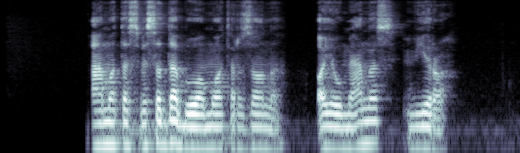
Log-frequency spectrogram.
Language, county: Lithuanian, Kaunas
